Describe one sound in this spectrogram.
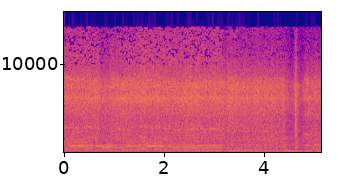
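A small four-cylinder race car engine roars at full throttle, heard from inside the cockpit.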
